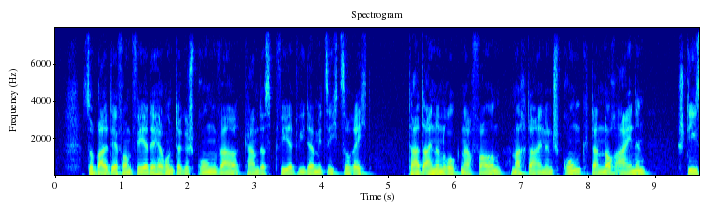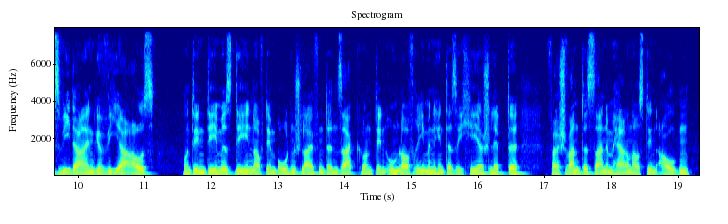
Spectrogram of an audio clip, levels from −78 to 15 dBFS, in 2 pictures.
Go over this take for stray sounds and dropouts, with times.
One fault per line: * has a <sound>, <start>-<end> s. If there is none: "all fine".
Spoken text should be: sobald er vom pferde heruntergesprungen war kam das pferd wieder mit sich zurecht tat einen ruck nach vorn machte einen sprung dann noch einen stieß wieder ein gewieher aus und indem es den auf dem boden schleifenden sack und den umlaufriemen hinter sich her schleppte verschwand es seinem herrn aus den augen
all fine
